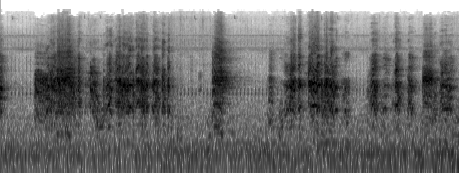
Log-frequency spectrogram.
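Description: Hyacinth macaw giving loud, harsh, grating squawks in bursts of about a second, with short pauses between, over a quiet background.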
